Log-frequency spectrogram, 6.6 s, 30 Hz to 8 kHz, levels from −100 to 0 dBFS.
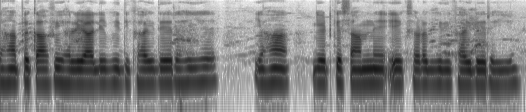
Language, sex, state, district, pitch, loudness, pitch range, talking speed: Hindi, male, Uttar Pradesh, Lalitpur, 130 Hz, -18 LUFS, 125-130 Hz, 180 wpm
